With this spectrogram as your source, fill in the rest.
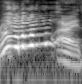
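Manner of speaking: very high whooping outburst; overexcited. Pretend. Host bursting out mid-apology, overexcited. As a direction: let a silly squeal burst out. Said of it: "I got too excited".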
